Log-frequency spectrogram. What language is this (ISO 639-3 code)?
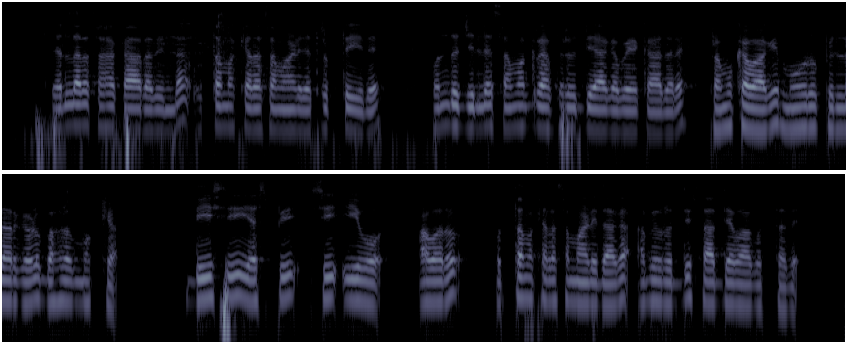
kan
